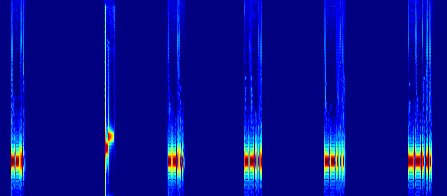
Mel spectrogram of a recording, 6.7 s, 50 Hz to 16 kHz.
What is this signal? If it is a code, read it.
Morse code, heard as a keyed tone, about 59 wpm, spaced as for 9 wpm, 700 Hz. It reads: Z 7777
